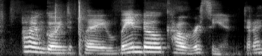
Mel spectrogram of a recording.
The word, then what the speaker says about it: Lando Calrissian: I'm going to play Lando Calrissian.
